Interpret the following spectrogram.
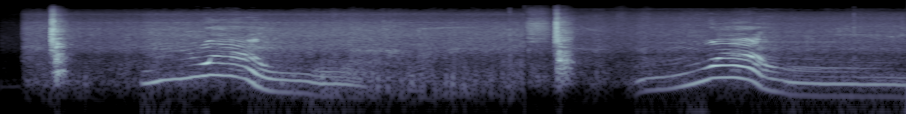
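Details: Asian black bear giving two drawn-out, rich moaning calls that rise and then fall in pitch, about five seconds apart, each preceded by a sharp click, over a background hiss.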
